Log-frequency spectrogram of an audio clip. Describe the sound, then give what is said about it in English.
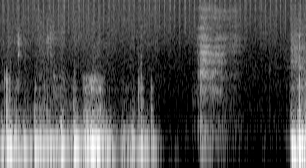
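A loud fit of rough coughing in rapid bursts for over a second, then a brief pause with a sharp breath in, and another cough starting at the end. “We're gonna keep using this mic till we know I'm not gonna cough.”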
